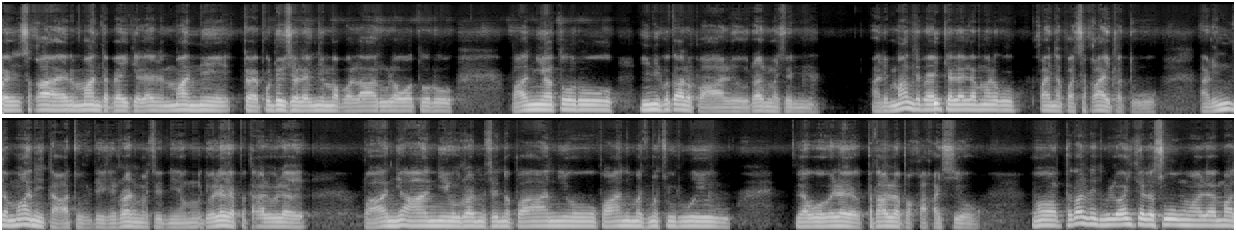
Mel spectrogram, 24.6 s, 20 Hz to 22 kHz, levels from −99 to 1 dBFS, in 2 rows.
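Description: Short concealed packet loss occurs at 9.27, 13.73, 14.23, 14.79, 14.83, 15.27 and 15.39 s, with 20 to 40 ms of speech arriving too late each time. The receiver bridges each gap by extending the preceding sound and then blends back, producing a brief smear or wobble, not silence. That continuity sets it apart from a plain dropout, which leaves an audible hole. The back-to-back losses at 14.79 and 14.83 s form one longer blur.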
